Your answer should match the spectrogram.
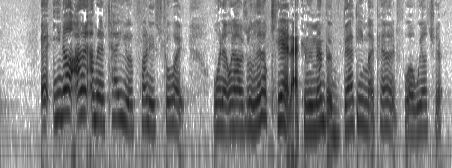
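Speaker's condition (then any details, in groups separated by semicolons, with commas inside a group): Cerebral palsy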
